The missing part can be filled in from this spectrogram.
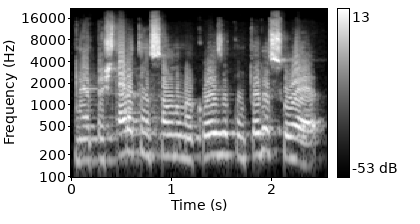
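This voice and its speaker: A man's voice: sits high, steady tone, a little fast, low-quality recording. A man leads a live meditation workshop. His tone is conversational and easy, and he keeps checking in with his listeners. Now and then he slips into short acted-out exchanges. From Brazil. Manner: conversational, often adds tag questions to the audience; acts out quoted dialogue in his own talk. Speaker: meditation teacher.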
